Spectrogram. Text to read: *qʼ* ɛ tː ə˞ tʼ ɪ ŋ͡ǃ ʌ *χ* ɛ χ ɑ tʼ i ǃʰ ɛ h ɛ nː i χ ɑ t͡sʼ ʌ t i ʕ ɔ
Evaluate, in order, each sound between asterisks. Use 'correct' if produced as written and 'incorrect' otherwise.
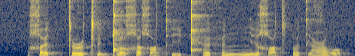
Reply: incorrect: χ, correct

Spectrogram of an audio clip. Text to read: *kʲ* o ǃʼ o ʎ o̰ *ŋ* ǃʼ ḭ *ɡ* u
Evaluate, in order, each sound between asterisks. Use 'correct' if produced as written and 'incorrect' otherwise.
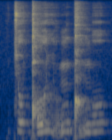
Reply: incorrect: c, correct, incorrect: ŋ

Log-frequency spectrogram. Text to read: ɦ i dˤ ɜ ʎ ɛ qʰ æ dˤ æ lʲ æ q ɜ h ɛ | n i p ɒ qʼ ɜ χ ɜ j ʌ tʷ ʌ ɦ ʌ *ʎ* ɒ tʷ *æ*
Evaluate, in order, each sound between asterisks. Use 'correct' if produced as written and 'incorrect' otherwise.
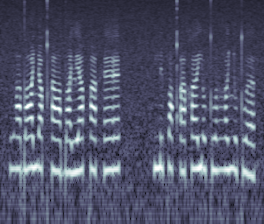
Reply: correct, incorrect: ɜ

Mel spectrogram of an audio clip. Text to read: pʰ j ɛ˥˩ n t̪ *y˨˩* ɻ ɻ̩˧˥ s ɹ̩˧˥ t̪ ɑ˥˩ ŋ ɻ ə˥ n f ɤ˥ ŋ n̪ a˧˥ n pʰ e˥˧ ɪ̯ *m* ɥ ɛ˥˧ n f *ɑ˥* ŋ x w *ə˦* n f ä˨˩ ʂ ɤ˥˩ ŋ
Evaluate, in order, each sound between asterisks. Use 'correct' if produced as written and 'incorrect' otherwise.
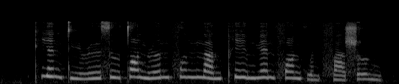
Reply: correct, correct, incorrect: ɑ˥˩, incorrect: ə˩

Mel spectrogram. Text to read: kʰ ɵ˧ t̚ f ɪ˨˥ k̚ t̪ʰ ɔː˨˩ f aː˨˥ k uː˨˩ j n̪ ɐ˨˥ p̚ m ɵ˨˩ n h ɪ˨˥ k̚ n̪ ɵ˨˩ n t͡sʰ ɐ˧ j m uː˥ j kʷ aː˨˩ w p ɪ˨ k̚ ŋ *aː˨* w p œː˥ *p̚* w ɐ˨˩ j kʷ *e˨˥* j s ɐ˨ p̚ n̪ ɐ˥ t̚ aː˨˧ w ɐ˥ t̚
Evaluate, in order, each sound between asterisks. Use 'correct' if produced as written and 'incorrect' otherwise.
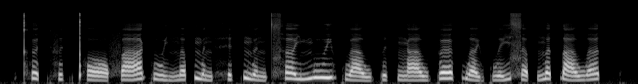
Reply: correct, incorrect: k̚, correct

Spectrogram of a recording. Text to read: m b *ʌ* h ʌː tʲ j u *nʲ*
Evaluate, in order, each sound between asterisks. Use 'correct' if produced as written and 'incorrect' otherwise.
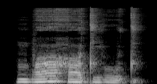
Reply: incorrect: ʌː, incorrect: tʲ

